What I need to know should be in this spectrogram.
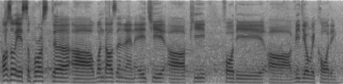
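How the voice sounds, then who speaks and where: Halting non-native man over clear background noise. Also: medium pitch, fairly even intonation. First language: not English. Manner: halting, hesitant delivery with broken phrasing. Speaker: company representative presenting a product. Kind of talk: unscripted product demonstration. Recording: noisy trade show floor.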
